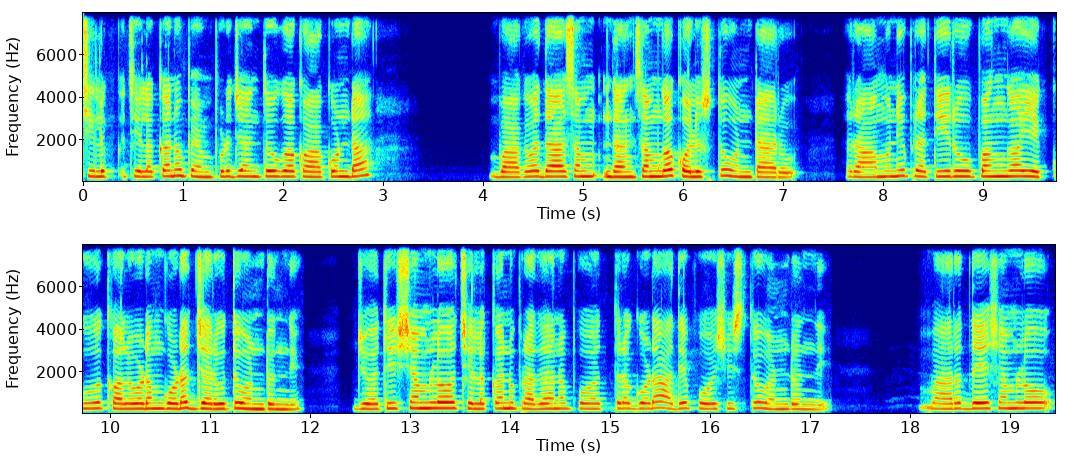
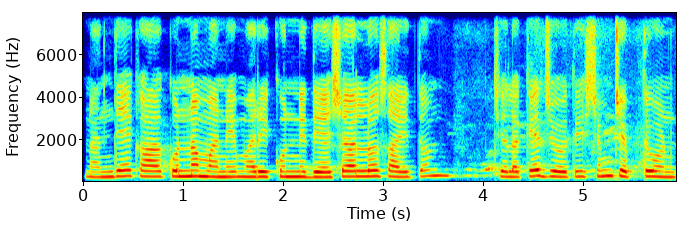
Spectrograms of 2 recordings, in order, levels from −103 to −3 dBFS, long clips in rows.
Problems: background sounds at intervals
